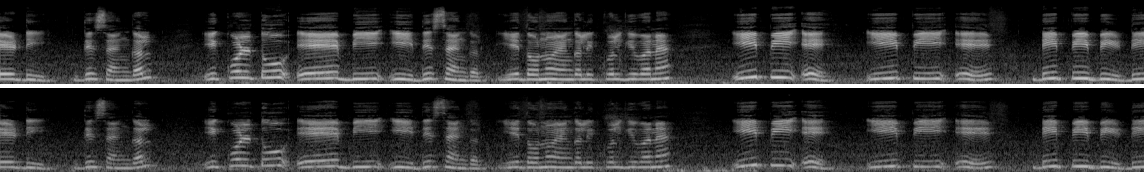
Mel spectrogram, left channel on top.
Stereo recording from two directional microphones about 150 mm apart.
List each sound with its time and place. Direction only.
0.0 s a woman's voice: 40° left (ahead or behind)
